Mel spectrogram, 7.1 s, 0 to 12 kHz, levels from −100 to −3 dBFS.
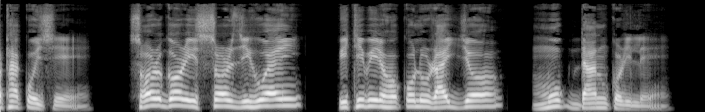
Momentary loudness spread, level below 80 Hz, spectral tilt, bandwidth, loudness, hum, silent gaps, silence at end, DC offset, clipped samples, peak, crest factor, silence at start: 15 LU; -74 dBFS; -6 dB/octave; 10.5 kHz; -18 LUFS; none; 0.94-1.28 s, 3.06-3.37 s, 5.08-5.30 s; 0.4 s; under 0.1%; under 0.1%; -4 dBFS; 14 dB; 0 s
